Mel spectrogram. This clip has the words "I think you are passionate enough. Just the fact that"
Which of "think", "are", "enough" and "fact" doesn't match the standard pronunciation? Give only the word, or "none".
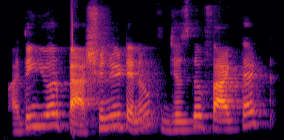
think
